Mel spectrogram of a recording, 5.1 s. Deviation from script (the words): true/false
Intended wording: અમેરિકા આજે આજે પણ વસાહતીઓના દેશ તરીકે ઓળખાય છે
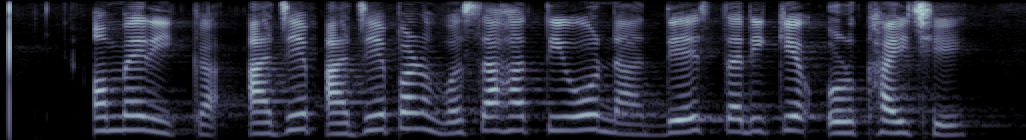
false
